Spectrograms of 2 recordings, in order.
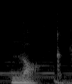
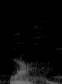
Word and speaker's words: loch: in English, this is generally said as lock, lock. It's easy, lock, just like a lock. But in Scottish, it's actually normally said as loch, loch. Loch. So if you wanted Loch. to say it correctly, like the Loch Ness.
